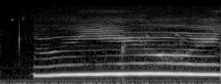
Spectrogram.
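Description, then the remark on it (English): A voice imitates the song of a flying, singing astral sea manta ray with one long, steady, loud crooning note that rises slightly in pitch and holds for about two seconds, rich in harmonics, with no other talk. “No, these are flying, singing astral sea manta rays. You've never seen them before, so that's how they sound.”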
